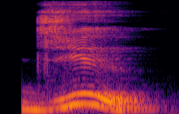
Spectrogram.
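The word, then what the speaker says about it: じゅう: 주 우하고 조금 길게 느려 빼 주시면 돼요.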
